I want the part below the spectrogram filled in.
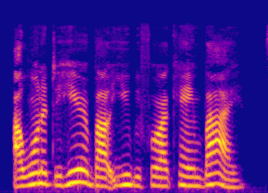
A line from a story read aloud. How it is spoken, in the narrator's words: said Son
